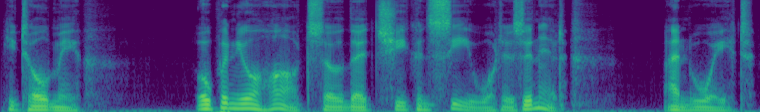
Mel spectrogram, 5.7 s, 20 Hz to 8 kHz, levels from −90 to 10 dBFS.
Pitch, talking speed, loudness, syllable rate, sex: 90 Hz, 170 wpm, -19 LUFS, 4.5 syllables/s, male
